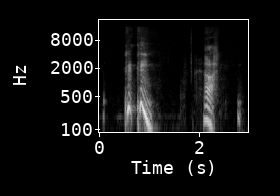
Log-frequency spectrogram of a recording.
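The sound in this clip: Throat clearing from a speaker during a Chicago Bears football talk discussion: a few short, raspy voiced bursts separated by a pause, with tiny faint clicks at the start and end.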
